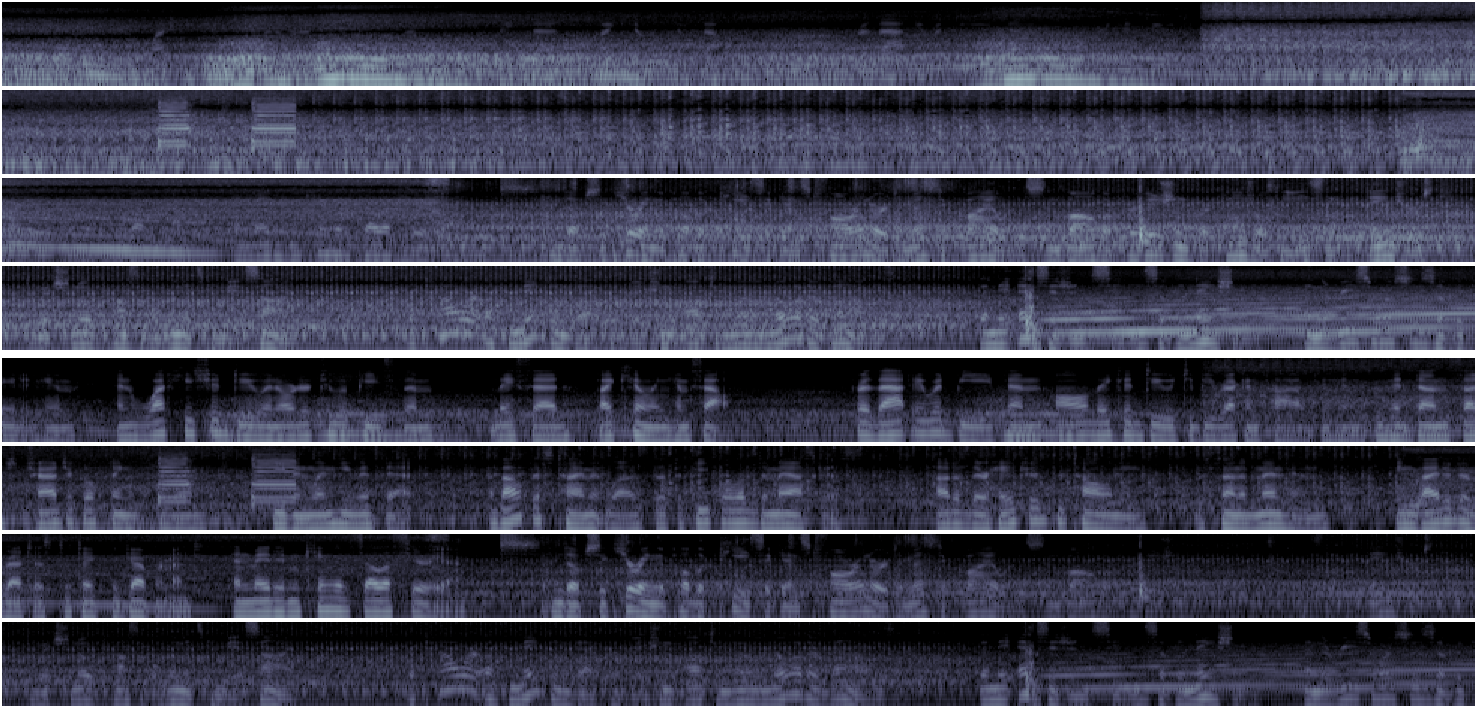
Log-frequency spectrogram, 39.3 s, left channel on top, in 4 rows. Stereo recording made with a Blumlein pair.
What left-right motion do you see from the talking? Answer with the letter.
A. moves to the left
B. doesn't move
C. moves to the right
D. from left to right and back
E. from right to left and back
A.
